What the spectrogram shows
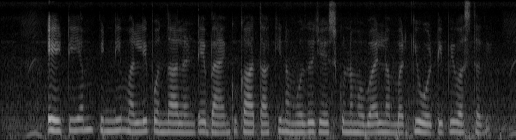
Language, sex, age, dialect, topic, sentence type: Telugu, female, 18-24, Southern, banking, statement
